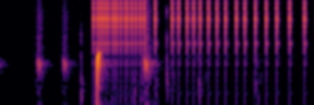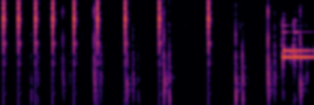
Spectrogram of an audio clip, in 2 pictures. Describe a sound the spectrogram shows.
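A game's selection wheel ticks rapidly, slowing as it settles.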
